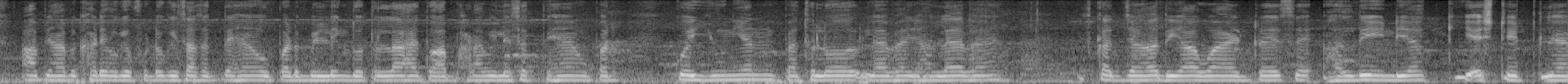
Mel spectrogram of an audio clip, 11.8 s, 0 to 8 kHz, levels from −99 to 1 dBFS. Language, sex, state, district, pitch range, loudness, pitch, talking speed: Hindi, male, Bihar, Madhepura, 150-155 Hz, -26 LUFS, 150 Hz, 215 wpm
